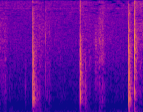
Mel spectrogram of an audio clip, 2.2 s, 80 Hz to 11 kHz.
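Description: Light footsteps at a steady walking pace, about one every 0.7 s, each step a quick double tap.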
